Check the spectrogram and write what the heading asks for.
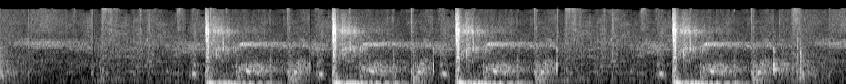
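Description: A run of heavy thuds with a deep boom, four in all, one to two seconds apart, each with a short ringing tail: blows and takedowns landing on the host during an MMA sparring session.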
